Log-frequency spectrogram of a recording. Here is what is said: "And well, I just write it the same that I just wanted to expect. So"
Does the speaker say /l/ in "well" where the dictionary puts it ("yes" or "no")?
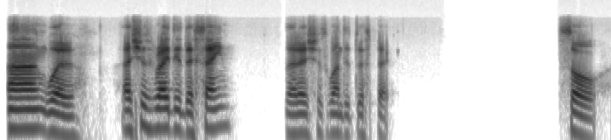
yes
